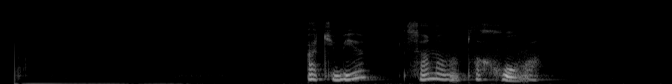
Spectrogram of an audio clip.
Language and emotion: Russian, sad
